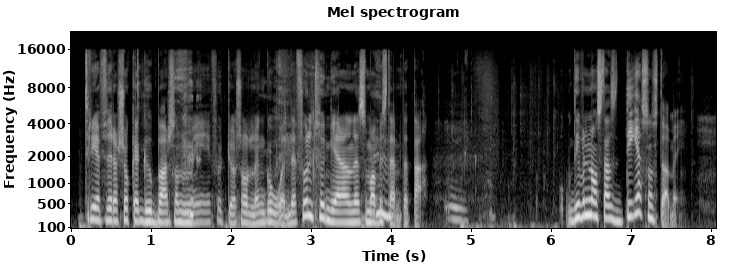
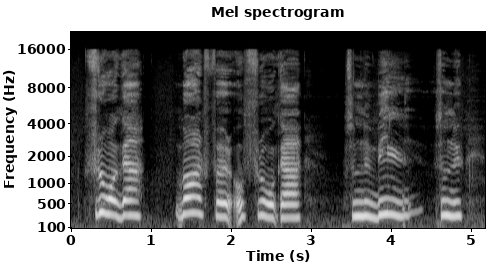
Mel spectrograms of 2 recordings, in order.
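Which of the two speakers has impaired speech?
The second: cerebral palsy; wheelchair user, partial walker use.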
